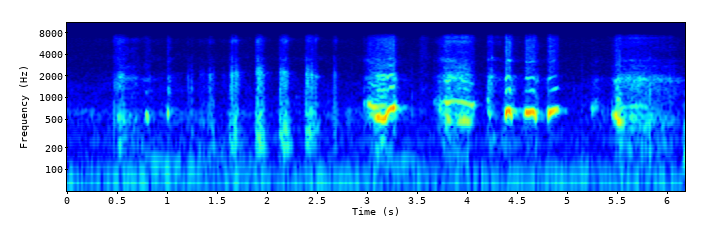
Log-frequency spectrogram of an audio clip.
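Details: Pet dogs indoors, a Chihuahua bothering a sleeping Pug that does not like it; short wheezy snorts and puffs give way to louder whiny, wavering grumbles in bursts, ending in a brief rising whine.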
